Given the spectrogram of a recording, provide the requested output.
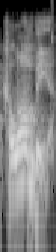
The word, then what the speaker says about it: Colombia: I'm gonna say it right, Colombia.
